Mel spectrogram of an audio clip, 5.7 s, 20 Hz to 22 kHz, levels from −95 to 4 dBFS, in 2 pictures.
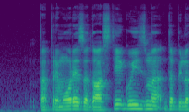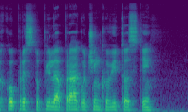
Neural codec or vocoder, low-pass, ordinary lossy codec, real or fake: vocoder, 48 kHz, 128 mel bands, Vocos; 19.8 kHz; none; fake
